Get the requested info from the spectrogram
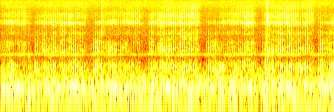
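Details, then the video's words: Close-up domestic cat giving a continuous low purr, its rumble rising and falling with breaths about every one to two seconds. "Feline Observational Video - Purring Sound Effect"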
